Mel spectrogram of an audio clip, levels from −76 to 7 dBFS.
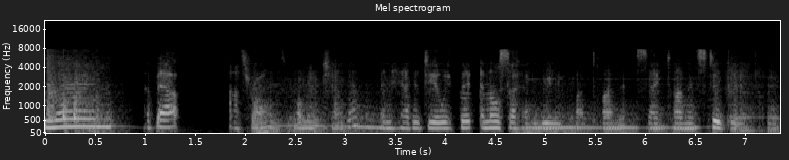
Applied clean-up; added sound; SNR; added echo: neural mask model RNNoise.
